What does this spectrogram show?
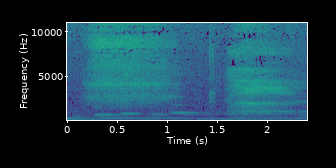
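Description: A slow, deep breath drawn in during a guided prayer breathing exercise, a soft airy rush with a faint nasal, snort-like edge, quiet, swelling twice over a couple of seconds with no talking.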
